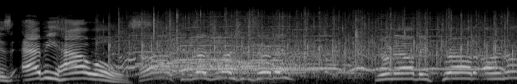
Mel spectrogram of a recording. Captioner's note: cheering, applause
